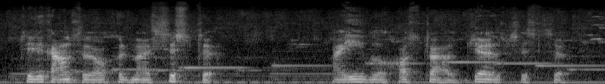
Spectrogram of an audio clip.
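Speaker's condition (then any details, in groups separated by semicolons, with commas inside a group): Parkinson's disease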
